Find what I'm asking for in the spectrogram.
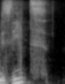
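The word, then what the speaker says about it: Xeets: Well, they said on their official thing now, it's like X-E-E-T-S. I don't know how else you would pronounce that.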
